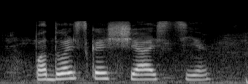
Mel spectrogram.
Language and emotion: Russian, positive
